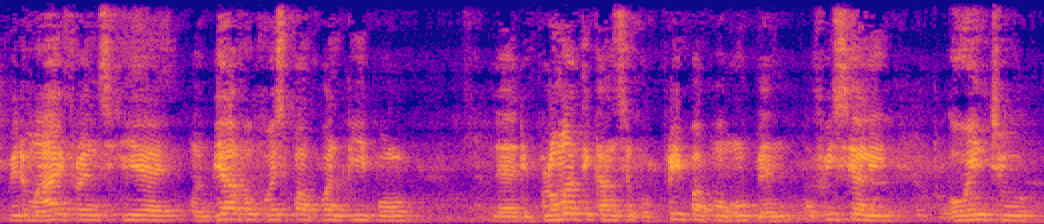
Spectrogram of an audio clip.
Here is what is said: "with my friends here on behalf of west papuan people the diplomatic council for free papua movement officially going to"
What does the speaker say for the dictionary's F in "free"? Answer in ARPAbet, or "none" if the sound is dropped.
P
